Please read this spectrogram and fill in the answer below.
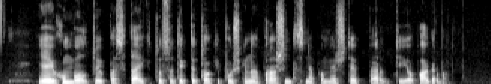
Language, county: Lithuanian, Marijampolė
